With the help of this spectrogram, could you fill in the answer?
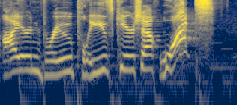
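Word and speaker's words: Irn-Bru: Pronounced iron brew.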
